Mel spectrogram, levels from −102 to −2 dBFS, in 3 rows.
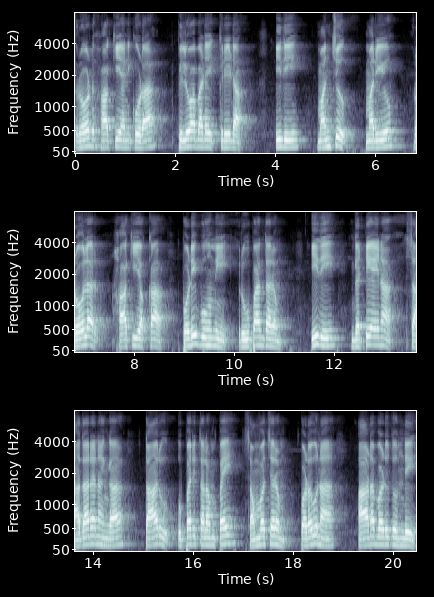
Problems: none marked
